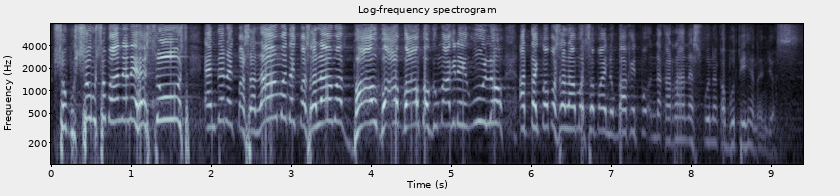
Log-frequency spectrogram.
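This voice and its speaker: A male pastor preaching a sermon, mixing Tagalog and English and rising to loud exclamations of praise. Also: extremely high pitch, a little fast, hardly any pauses, slight background noise. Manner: mixes Tagalog and English, reads scripture aloud. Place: church hall. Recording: hall reverb.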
